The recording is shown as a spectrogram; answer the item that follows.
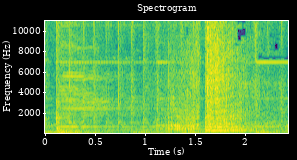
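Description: A Bengal tiger's short roar near the end, over steady background music.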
